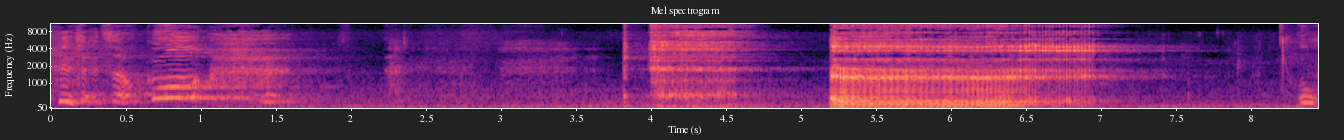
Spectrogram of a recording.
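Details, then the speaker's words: Woman deliberately burping in an empty girls' public bathroom at a concert: several voiced burps, the last long and loud with tiled-room echo, with brief speech and giggling between. "I'm in the girls bathroom I bought the IP so there's literally no one in the bathroom so I'm gonna see sorry for my fans love how the burping acoustics are in here"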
